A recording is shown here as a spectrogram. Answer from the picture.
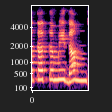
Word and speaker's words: तत: इस पे गलती से कई बारी आघात आ जाता है, तत्त ऐसे होता है, तत्त नहीं करना। तत सिंपल है, त तरबूज तत।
